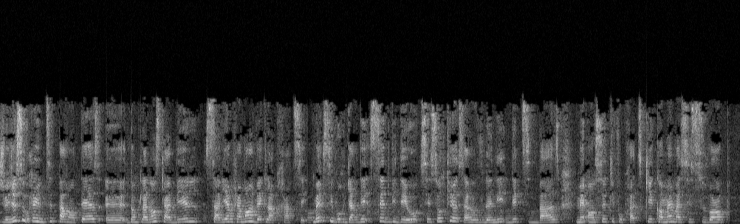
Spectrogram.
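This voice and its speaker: Over noticeable background noise, a woman talks at a moderate pace. Her pitch is high, with ordinary variation. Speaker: dancer teaching dance. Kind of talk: tutorial.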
